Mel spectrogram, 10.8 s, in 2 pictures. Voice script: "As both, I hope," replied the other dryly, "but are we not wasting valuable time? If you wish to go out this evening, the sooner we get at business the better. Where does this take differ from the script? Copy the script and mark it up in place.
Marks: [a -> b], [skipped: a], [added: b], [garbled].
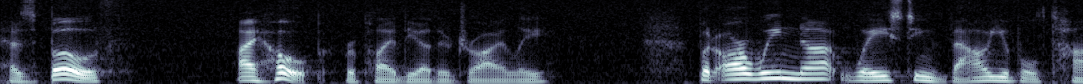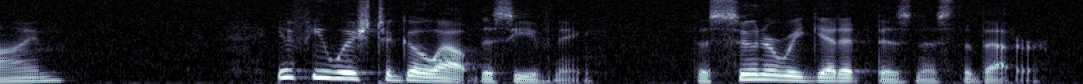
"As both, I hope," replied the other dryly, "but are we not wasting valuable time? If you wish to go out this evening, the sooner we get at business the better.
